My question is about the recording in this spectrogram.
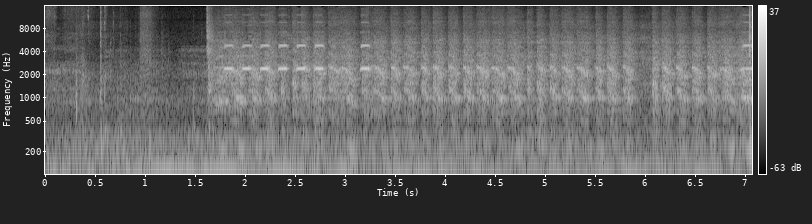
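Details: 2000 Toyota 4Runner 3.4 V6 cranks but won't start after another shop replaced the timing belt; no codes stored. Steady even starter cranking, about three beats a second, never catches; lab scope cam/crank correlation test underway, cause not yet confirmed.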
